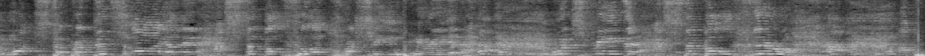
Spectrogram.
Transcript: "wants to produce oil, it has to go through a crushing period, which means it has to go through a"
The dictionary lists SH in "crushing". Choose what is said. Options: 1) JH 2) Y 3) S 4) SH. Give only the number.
4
